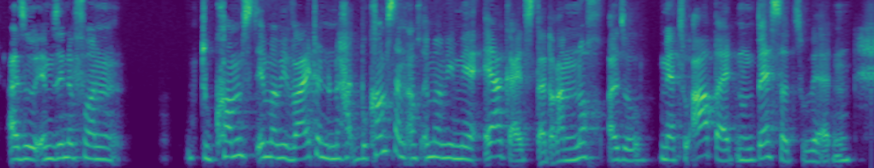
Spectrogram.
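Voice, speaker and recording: Speaking at a moderate pace, the woman has a fairly high, somewhat breathy voice with ordinary pitch variation. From Switzerland. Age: 20s. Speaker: dancer. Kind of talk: casual chat.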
